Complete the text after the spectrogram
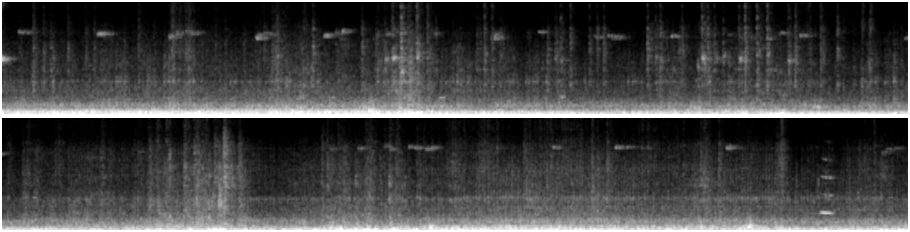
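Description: A bus rattles and creaks over the road.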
